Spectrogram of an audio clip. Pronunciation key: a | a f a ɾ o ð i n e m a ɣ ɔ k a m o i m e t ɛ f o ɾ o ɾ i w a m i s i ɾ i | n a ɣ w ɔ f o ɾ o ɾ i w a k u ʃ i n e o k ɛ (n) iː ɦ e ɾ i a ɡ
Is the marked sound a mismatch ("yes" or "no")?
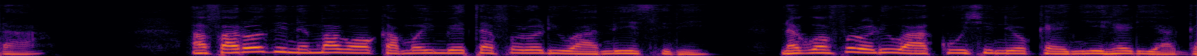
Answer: yes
